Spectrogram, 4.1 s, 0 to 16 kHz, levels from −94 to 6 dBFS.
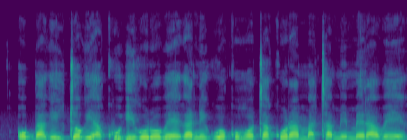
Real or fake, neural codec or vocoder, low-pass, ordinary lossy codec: real; none; 14.4 kHz; none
